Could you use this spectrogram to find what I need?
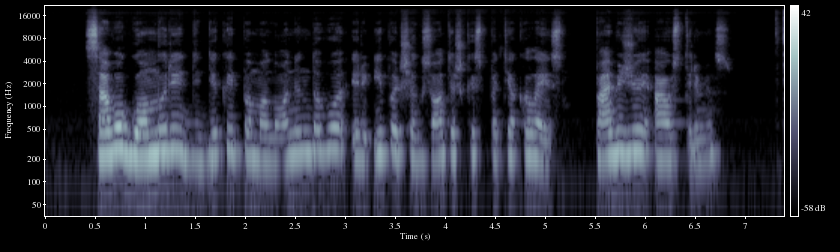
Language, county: Lithuanian, Vilnius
